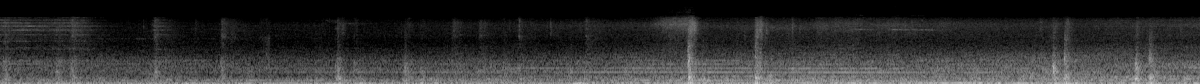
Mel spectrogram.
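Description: Train running on the rails: a steady low rumble with sharp clacks from the wheels at irregular intervals, and a faint steady whine for a few seconds in the middle.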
